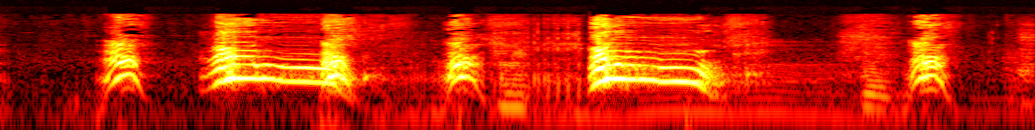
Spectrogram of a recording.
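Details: Dog giving a series of barks, some short and clipped, others drawn out into longer howling barks with falling pitch, about six calls spaced irregularly over five seconds.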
